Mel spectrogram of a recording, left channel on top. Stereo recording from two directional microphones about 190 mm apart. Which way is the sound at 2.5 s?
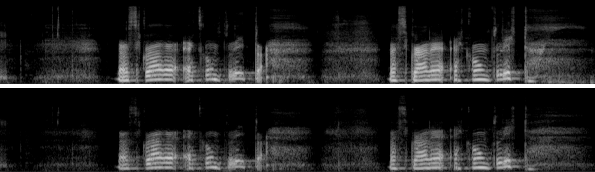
25° left (ahead or behind).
